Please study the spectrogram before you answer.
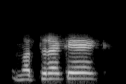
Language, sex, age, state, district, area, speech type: Odia, female, 60+, Odisha, Gajapati, rural, conversation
